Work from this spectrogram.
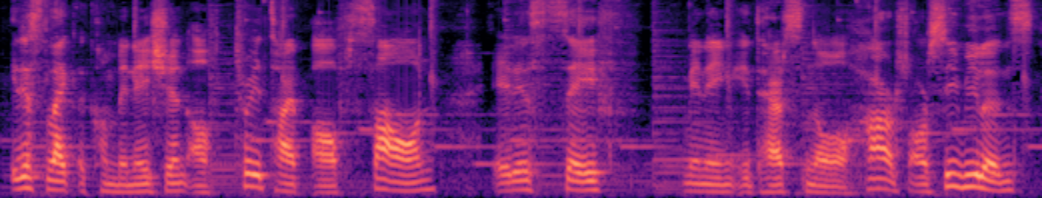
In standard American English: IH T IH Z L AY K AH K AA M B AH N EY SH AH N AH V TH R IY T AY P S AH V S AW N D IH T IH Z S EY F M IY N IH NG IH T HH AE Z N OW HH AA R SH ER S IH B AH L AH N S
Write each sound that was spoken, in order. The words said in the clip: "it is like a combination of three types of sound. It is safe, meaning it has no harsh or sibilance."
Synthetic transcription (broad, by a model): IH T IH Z L AY K AH K AA M B AH N EY SH AH N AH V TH R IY T AY P AH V S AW N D IH T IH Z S EY F M IY N IH NG IH T HH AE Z N OW HH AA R S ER S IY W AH L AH N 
